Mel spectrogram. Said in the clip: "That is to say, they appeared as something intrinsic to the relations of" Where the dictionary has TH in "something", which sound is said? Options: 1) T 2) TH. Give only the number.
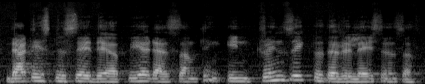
1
